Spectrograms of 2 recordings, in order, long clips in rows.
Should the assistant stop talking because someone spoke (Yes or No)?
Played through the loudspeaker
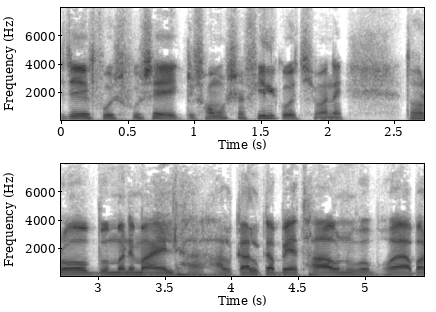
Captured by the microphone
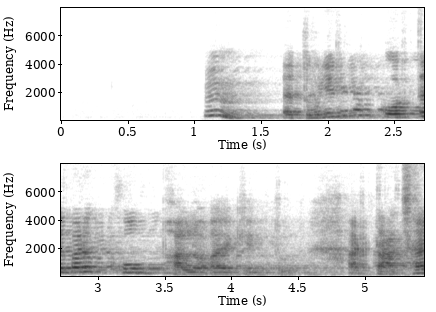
Yes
